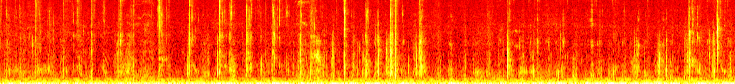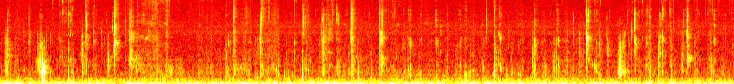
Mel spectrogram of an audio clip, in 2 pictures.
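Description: Close-miked chewing and biting of a Krispy Kreme glazed ring doughnut: many small mouth clicks several times a second, over a steady low hum.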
